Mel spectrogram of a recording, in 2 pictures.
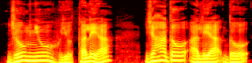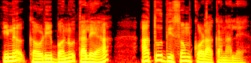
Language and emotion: Santali, neutral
